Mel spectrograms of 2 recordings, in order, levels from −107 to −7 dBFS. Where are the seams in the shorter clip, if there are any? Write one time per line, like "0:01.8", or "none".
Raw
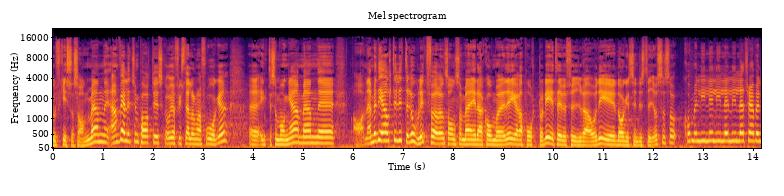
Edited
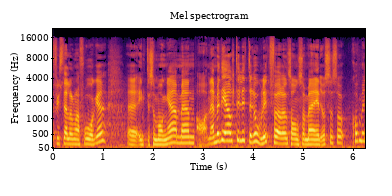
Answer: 0:02.8
0:05.3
